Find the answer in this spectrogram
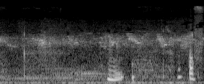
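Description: Small birds chirping, a continuous high twittering.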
